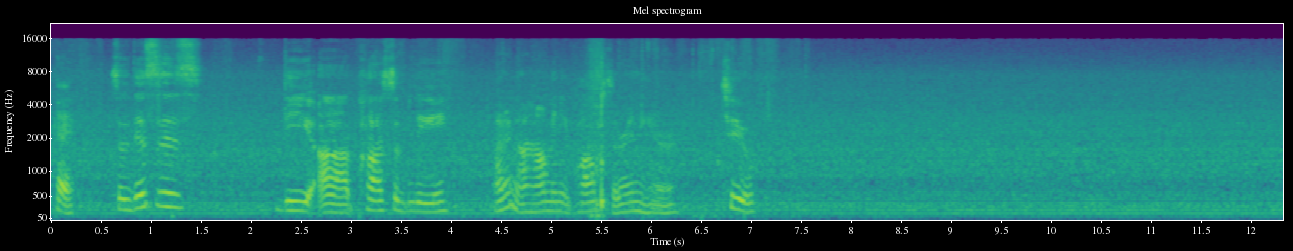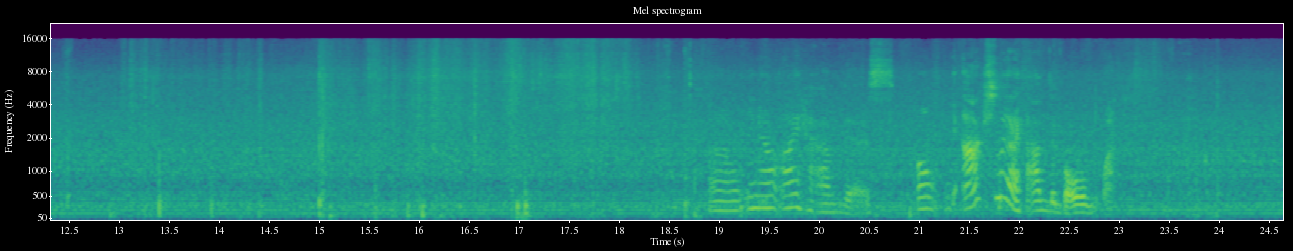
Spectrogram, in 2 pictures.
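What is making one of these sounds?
Paper rustles nearby.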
